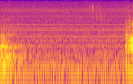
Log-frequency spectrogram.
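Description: A faint, steady electrical mains hum in a pause between a man's words; his speech trails off at the start and resumes just before the end.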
